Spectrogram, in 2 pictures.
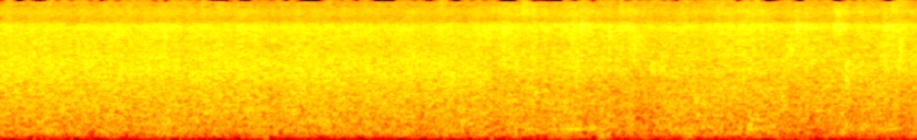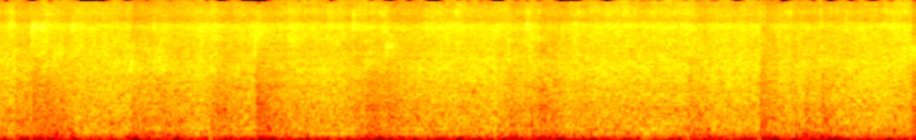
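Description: Steady rain falling on roofs and the ground, with water streaming and dripping off a roof edge.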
